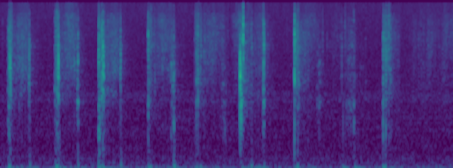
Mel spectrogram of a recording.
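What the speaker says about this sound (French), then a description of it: "Attendez, je vais déposer une autre carte." Playing cards handled and set down one after another on a table during a card reading, a steady run of crisp, close slaps and flicks with no talking.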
